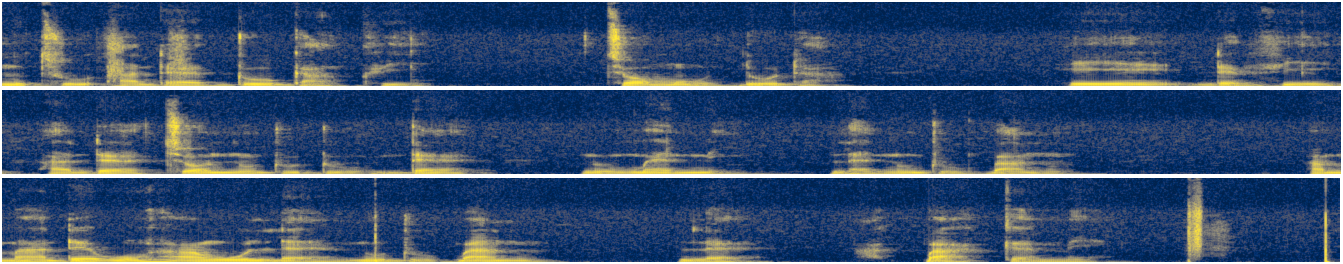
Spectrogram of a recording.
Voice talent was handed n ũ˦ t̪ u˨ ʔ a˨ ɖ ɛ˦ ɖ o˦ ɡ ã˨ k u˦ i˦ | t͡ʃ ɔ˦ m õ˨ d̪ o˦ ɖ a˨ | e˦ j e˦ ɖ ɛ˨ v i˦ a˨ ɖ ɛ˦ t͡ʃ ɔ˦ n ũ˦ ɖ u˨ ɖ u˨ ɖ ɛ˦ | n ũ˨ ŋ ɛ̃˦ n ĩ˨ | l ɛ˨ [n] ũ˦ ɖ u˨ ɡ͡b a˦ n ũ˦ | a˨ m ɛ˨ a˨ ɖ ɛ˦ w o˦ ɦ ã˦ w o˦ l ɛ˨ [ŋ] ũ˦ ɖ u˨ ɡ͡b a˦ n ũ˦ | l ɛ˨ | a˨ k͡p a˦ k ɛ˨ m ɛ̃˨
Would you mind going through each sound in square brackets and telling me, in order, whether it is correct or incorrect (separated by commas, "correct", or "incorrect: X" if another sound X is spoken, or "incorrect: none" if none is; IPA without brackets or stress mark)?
correct, incorrect: n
